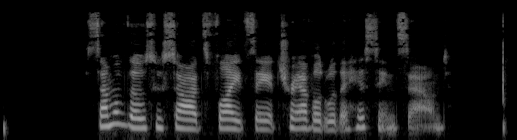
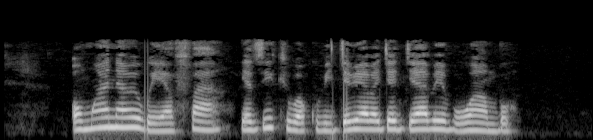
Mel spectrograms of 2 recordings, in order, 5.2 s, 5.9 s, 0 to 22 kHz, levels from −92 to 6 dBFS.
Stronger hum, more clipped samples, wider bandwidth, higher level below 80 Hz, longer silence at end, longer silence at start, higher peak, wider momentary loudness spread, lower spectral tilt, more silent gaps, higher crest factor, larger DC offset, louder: neither; neither; first, 16 kHz vs 8 kHz; second, -90 dBFS vs -60 dBFS; second, 0.1 s vs 0.8 s; second, 0.05 s vs 0.7 s; second, -22 dBFS vs -4 dBFS; first, 12 LU vs 8 LU; second, -1.5 dB/octave vs -5.5 dB/octave; first, 0.09-0.84 s, 4.60-5.01 s vs none; about the same, 18 dB vs 16 dB; neither; second, -38 LUFS vs -19 LUFS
